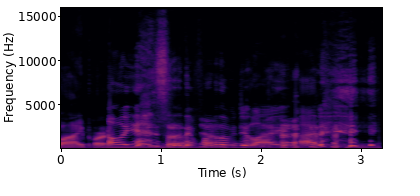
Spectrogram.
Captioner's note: laughs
